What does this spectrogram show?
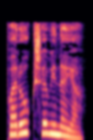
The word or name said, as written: ಪರೋಕ್ಷವಿನೆಯ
